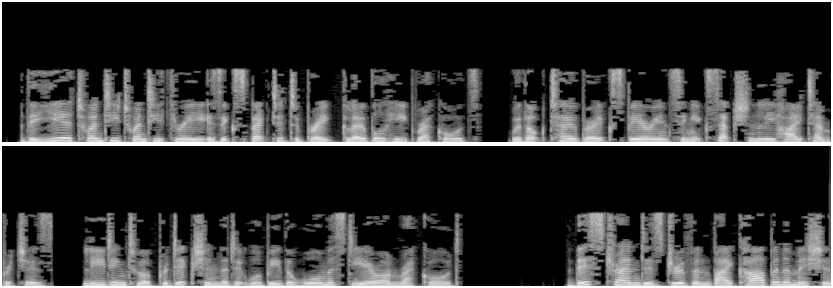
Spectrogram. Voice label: English Newsroom Advanced FAST Reading; 2023 on Track to Be Warmest Year on Record

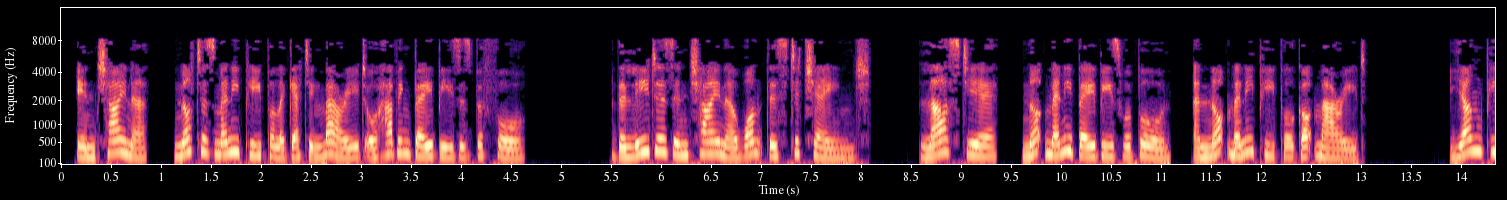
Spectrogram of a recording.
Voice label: English Newsroom Beginner NORMAL Reading; Chinas Leaders Want More People to Get Married

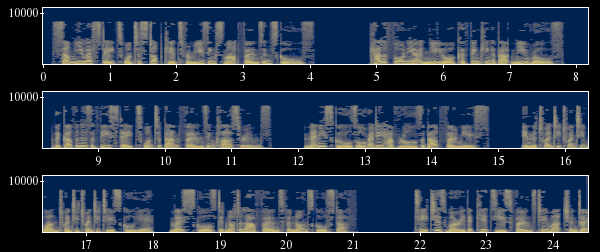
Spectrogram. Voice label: English Beginner FAST Reading; States Consider Banning Phones in Schools to Help Kids

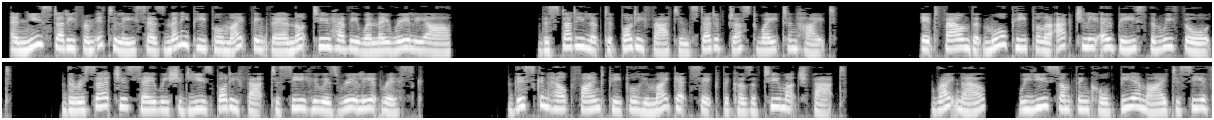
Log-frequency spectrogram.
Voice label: English FAST Reading; Study Body Fat Shows Who Is Really Obese

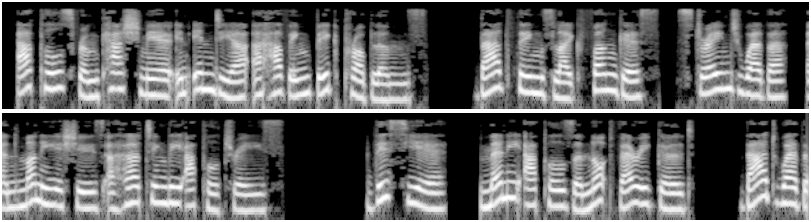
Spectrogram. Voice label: Lower Intermediate SLOW Reading, English; English Newsroom; Troubles for Apples in Kashmir Bad Weather Money Wo

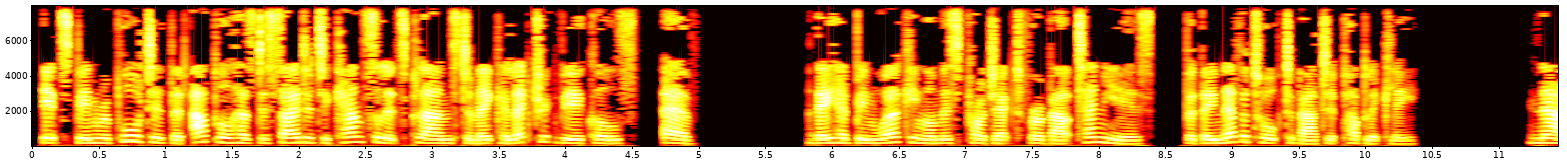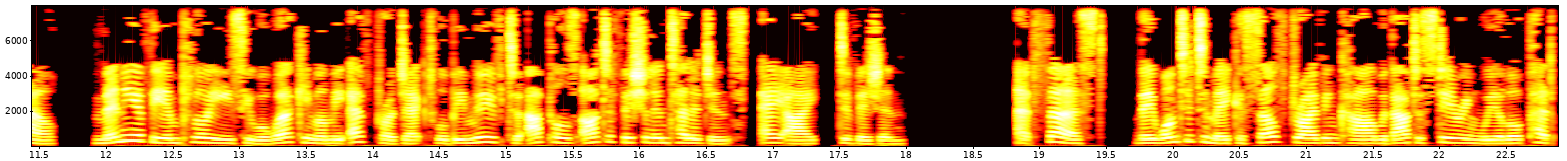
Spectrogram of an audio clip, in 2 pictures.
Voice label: English Upper Intermediate FAST Reading; Apple Abandons Electric Vehicle Plans Shifts Focus; It’s been reported that Apple has decided to cancel its plans to make electric vehicles (E

